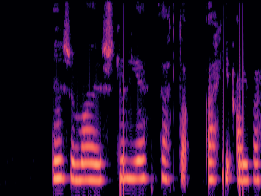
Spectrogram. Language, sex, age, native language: Icelandic, female, 13, Polish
